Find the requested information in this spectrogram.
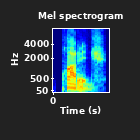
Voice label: "potage", American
